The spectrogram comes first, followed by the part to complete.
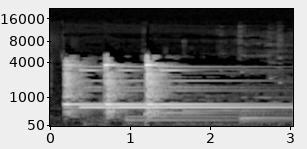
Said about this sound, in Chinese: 忽然呢，门铃响了。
